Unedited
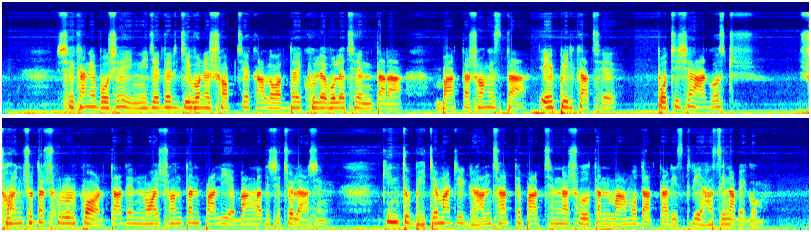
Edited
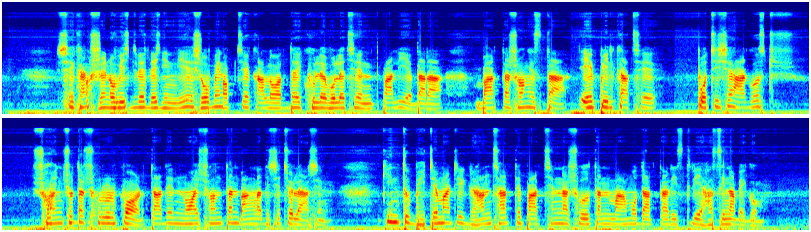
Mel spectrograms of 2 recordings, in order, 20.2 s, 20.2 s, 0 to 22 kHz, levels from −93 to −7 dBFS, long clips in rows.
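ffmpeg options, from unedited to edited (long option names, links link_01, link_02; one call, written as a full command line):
ffmpeg -i in.wav -filter_complex "[0:a]asplit=6[link_01][link_02][link_03][link_04][link_05][link_06];[link_01]atrim=end=1.052[link_07];[link_02]atrim=start=1.048:end=2.762,asetpts=PTS-STARTPTS,areverse[link_08];[link_03]atrim=start=2.758:end=4.692[link_09];[link_04]atrim=start=12.558:end=13.062[link_10];[link_05]atrim=start=4.688:end=12.562[link_11];[link_06]atrim=start=13.058[link_12];[link_07][link_08]acrossfade=duration=0.004:curve1=hsin:curve2=hsin[link_13];[link_13][link_09]acrossfade=duration=0.004:curve1=hsin:curve2=hsin[link_14];[link_14][link_10]acrossfade=duration=0.004:curve1=hsin:curve2=hsin[link_15];[link_15][link_11]acrossfade=duration=0.004:curve1=hsin:curve2=hsin[link_16];[link_16][link_12]acrossfade=duration=0.004:curve1=hsin:curve2=hsin" out.wav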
